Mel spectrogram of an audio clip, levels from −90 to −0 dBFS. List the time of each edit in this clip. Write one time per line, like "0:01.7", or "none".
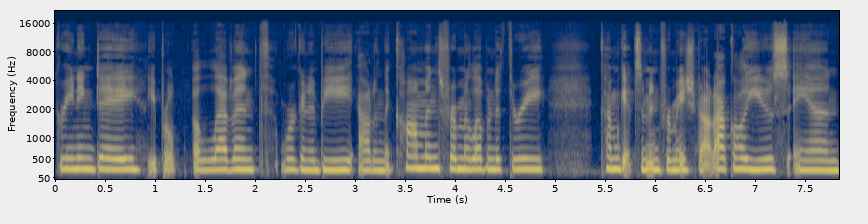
0:00.9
